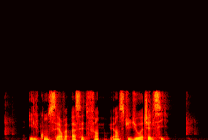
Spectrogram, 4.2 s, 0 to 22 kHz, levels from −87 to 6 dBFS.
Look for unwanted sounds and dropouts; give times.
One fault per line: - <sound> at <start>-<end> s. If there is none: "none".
- dropout at 2.0-2.1 s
